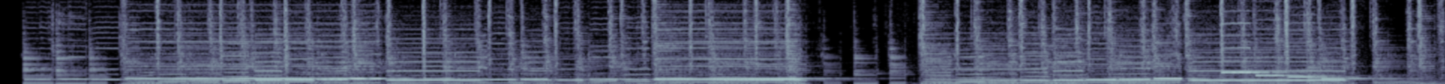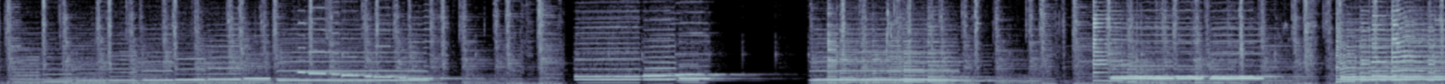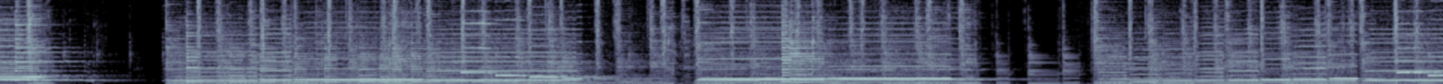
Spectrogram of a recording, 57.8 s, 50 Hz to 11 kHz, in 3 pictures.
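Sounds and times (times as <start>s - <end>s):
flute player accompaniment: 0.3s - 57.7s.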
